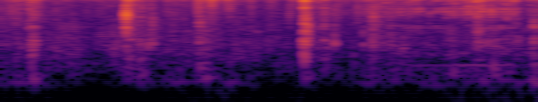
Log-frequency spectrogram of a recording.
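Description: Hooves of a horse being ridden outdoors in forest and mountain country thud softly and irregularly, a few muffled beats over a steady background rustle.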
